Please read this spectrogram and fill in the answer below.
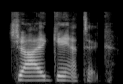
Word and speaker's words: gigantic: This G is a soft G. A soft G sounds like a J. Sounds like a J sound.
